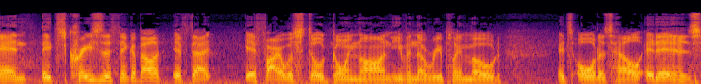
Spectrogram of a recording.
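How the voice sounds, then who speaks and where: In an ordinary speaking voice, a man talks at a fairly slow pace with a fairly high pitch and lively intonation. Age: 18. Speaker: game streamer and map developer. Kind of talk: casual live stream chat. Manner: casual, fillers and restarts.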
